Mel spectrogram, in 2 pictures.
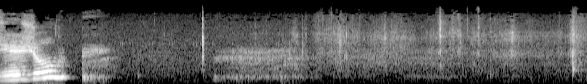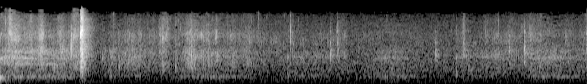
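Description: A paper towel rustles softly as it wipes.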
